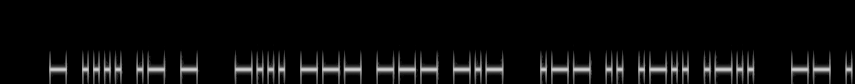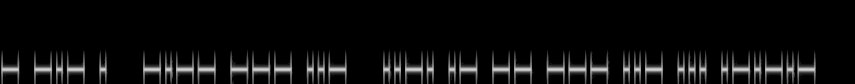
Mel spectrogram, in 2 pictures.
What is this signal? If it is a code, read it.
Morse code, heard as a keyed tone, about 22 wpm, 700 Hz. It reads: THAT BOOK WILL MAKE YOU FAMOUS.
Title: Sentences from Top 1500 Words 22wpm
